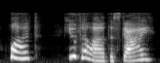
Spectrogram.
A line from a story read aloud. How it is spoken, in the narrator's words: he exclaimed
